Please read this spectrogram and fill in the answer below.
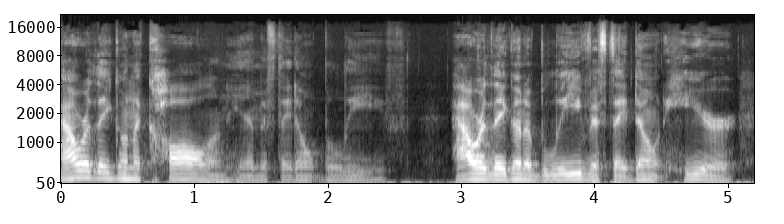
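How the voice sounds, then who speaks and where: With a normal speaking voice, a man talks at a medium pitch and moderate pace with fairly even intonation. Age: 40s. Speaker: pastor. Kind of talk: podcast sermon with personal testimony.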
